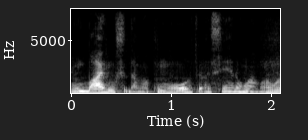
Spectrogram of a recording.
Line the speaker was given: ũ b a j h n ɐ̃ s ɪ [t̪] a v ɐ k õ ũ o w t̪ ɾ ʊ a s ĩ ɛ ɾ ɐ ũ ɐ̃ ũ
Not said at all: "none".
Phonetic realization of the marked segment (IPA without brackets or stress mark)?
d̪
